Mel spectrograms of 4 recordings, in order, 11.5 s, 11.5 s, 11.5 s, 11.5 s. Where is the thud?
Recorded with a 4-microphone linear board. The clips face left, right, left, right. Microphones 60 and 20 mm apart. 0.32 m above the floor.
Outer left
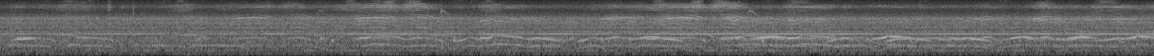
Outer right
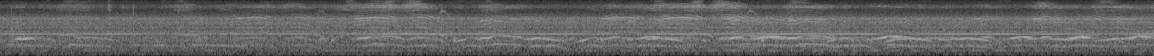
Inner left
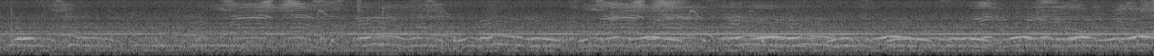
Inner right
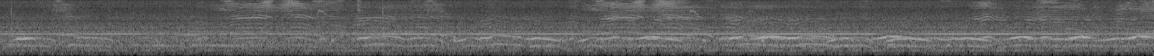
I don't hear a thud.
